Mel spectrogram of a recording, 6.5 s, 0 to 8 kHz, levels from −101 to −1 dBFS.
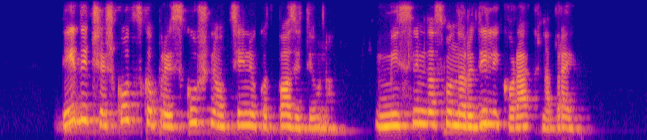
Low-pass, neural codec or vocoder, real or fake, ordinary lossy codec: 7.2 kHz; none; real; Opus, 24 kbps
